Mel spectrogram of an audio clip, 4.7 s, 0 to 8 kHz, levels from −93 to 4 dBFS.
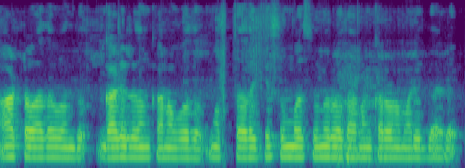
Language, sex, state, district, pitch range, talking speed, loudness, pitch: Kannada, male, Karnataka, Koppal, 130-140 Hz, 130 wpm, -19 LUFS, 135 Hz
